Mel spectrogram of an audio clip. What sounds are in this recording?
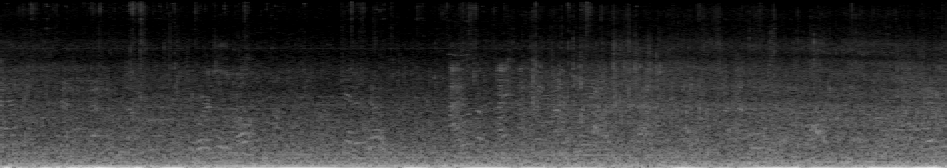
person or small group talking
